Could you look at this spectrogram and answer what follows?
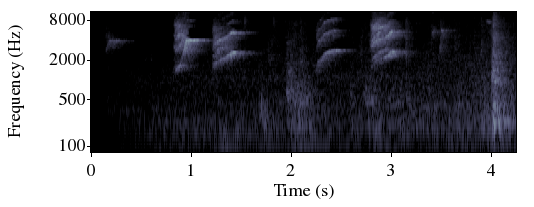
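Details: Tunisian goldfinch kept in an aviary, giving a loose series of short, bright, buzzy chirps that sweep through a high register, about seven notes in quick succession with brief gaps.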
